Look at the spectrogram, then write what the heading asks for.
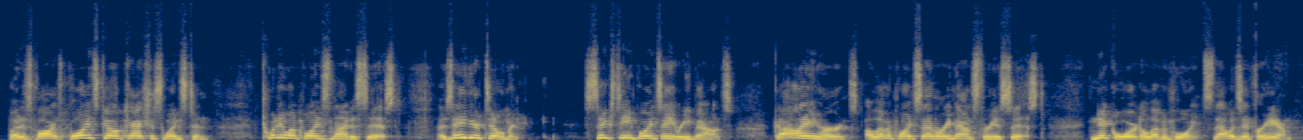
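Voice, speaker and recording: A man with a fairly high voice and a cold runs through game scores and player stats in a loose, casual monologue. He reels off the numbers in quick lists. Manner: reads stats in quick lists, apologizes for mispronouncing names. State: has a cold. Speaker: sports talk host. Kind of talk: casual sports recap monologue.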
